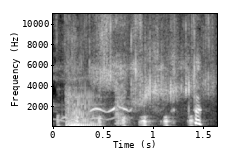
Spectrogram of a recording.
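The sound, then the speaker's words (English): A person farts while laughing hard: a loud, low, buzzy rasp lasting under half a second, followed by several short bursts of laughter. “I laugh so much. I farted then, honestly.”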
